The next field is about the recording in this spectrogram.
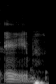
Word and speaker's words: Ailbe: Pretty sure it's Ailbe. – Okay. – According to my Googlings. Not okay. Abe, as for some reason Australians pronounce it as Abe. And I'm like, I don't think that's okay.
